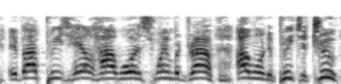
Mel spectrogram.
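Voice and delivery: ordinary talk

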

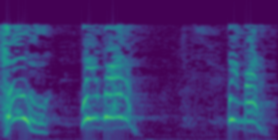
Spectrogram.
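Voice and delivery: high, astonished repeat of the name; incredulous exclamation. Retold or imitated. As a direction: say it like he can't believe they don't know. Telling pastor who Branham is.

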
